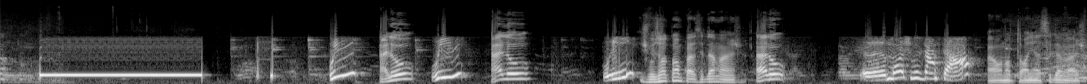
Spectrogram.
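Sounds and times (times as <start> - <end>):
telephone tone as a call is placed: 0.4 - 2.1
speech: 3.8 - 5.4, 6.0 - 8.0, 8.6 - 10.8.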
